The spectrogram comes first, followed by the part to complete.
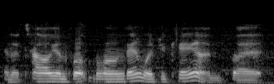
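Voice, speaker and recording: A man's voice: medium pitch, normal speed, highs cut off. Man, casual gaming chat, rambling, lots of fillers, faint music behind. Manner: chatty, rambling with many fillers. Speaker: gaming streamer.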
